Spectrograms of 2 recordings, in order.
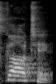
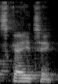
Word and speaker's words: Scatec: In a nutshell, and it's Scatec, not Scatec, potato, but I'll stick to your pronunciation.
